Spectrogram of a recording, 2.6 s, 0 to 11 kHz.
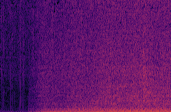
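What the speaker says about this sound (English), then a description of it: "There's the 1-2 shift, the 2-3 shift, and finally the 3-4 shift." A car with a 4L60E automatic transmission accelerates from low idle, its engine rising to a steady, moderately loud drone that stays close and continuous without talk.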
